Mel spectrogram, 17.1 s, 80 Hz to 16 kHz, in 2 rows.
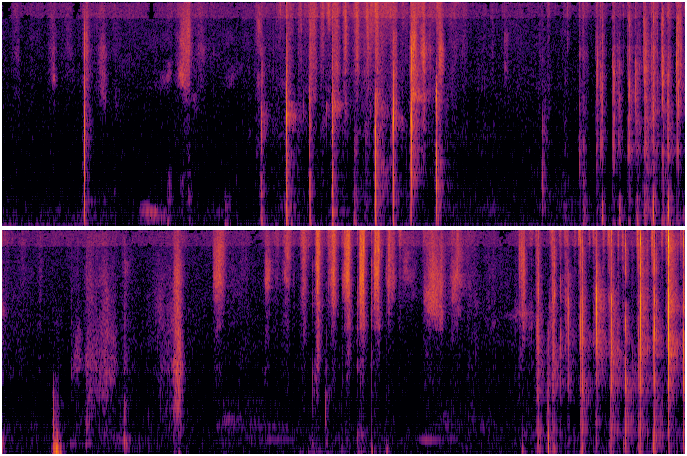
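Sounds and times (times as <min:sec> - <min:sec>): hands clicking and tapping: 0:03.2 - 0:05.6, 0:07.2 - 0:08.6, 0:15.0 - 0:17.0.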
